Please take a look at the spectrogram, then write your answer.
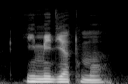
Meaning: immediately
- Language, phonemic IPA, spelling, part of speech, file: French, /i.me.djat.mɑ̃/, immédiatement, adverb, Fr-immédiatement.ogg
